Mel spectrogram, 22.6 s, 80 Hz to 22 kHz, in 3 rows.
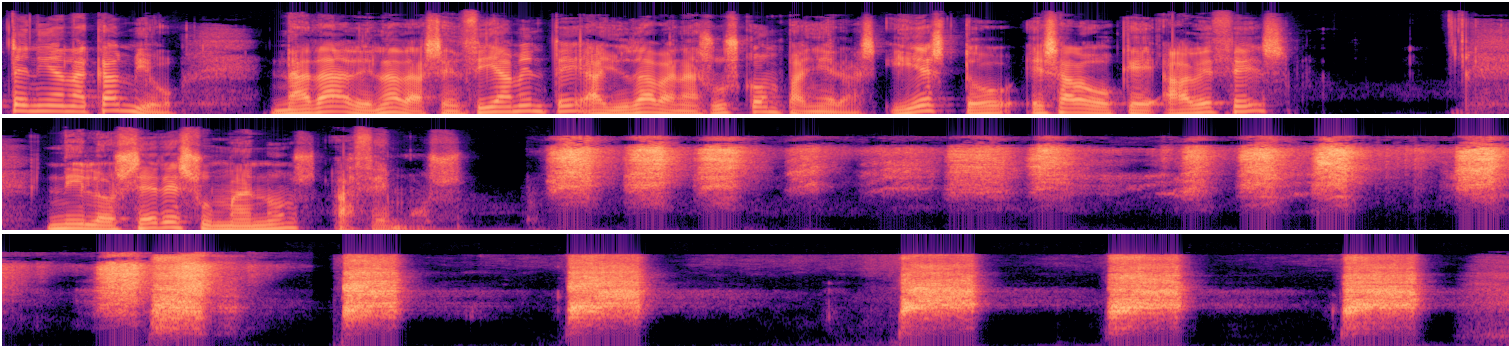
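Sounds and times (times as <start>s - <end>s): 
speech: 0.0s - 6.5s, 7.2s - 10.5s
Eurasian jay screeching: 10.2s - 17.1s, 19.6s - 20.0s, 21.8s - 22.2s.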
